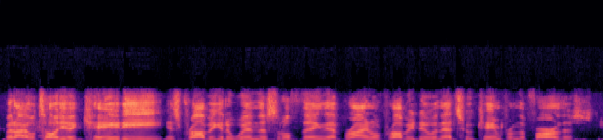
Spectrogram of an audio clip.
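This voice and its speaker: Enthusiastic man with a bright, clear voice. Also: medium pitch, fairly even intonation, brisk, dry recording. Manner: enthusiastic, rambling with fillers. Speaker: business team leader on a video call. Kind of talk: casual group video chat. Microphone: video call. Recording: dry, slightly dull call audio.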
